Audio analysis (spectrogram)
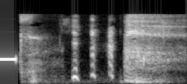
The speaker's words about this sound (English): I beeped it out for anyone that was listening. What? Because it was so disgusting. There were several beeps. There were several beeps.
